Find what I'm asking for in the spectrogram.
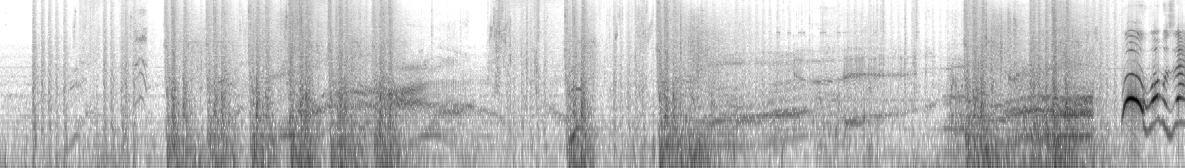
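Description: Automated turret gunfire in the video game Borderlands, Zombie Island of Dr. Ned, rattling in repeated bursts with booming impacts over roughly eighteen seconds, broken by brief pauses, with a voice briefly heard near the end.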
